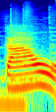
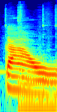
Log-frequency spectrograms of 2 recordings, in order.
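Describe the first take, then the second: First: The syllable is said with a level mid tone. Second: The syllable is said with a low tone. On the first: "เสียงสามัญคือเกา" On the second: "เสียงเอกคือเก่า"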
